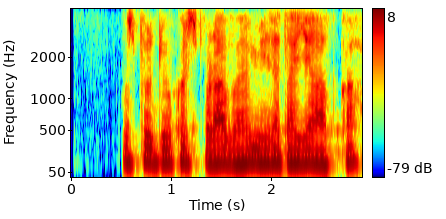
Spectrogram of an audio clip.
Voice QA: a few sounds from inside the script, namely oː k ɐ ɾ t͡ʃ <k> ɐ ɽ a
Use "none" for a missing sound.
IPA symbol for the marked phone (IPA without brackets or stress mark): p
